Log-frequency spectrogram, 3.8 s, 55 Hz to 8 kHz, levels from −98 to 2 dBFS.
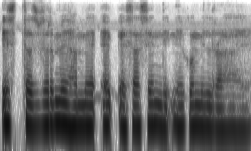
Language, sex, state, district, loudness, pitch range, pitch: Hindi, male, Arunachal Pradesh, Papum Pare, -14 LUFS, 120-130 Hz, 125 Hz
